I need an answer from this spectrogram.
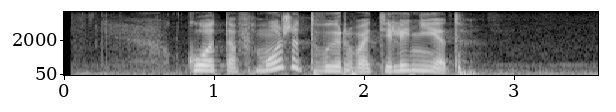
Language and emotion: Russian, neutral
